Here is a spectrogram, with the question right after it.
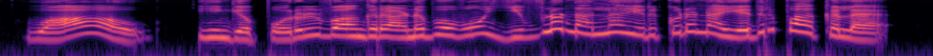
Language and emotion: Tamil, surprised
